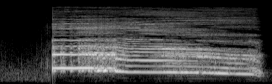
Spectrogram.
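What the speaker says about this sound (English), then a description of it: "see how the chickens are today" A loud, close rooster crow rings out from a chicken coop in one sustained call lasting about two seconds, then stops.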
